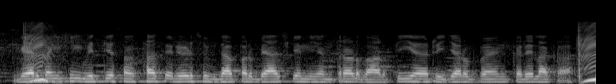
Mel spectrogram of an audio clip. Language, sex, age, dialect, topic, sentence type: Bhojpuri, male, 18-24, Southern / Standard, banking, question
